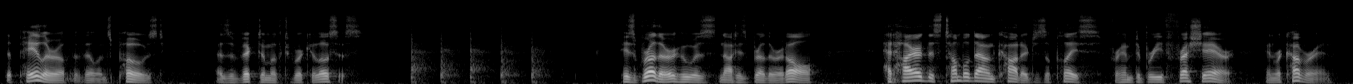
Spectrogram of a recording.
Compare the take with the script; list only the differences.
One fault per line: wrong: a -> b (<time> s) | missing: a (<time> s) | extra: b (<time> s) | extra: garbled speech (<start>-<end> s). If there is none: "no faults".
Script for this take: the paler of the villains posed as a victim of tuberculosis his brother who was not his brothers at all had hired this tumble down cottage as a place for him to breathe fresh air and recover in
wrong: brothers -> brother (7.5 s)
